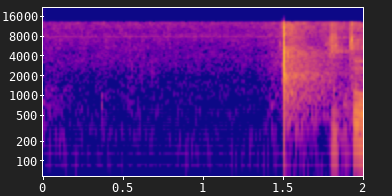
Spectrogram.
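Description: A pause in a man's interview speech: faint room tone, then a single sharp click about a second and a half in as his voice starts again.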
